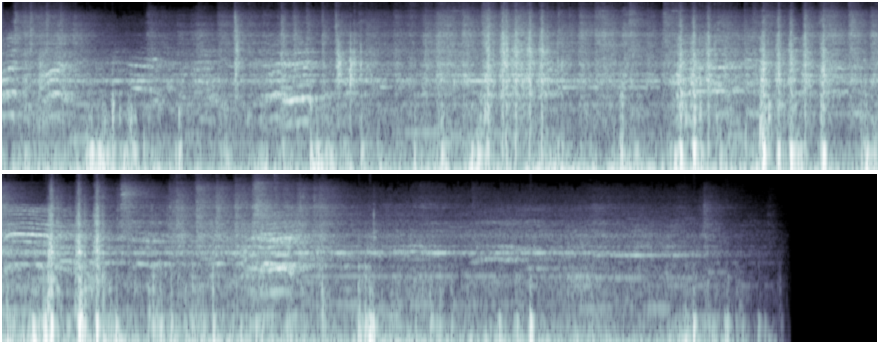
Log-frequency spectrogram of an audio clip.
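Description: Airsoft guns firing in repeated bursts, thickest in the middle, over the calls and shouts of other players.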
